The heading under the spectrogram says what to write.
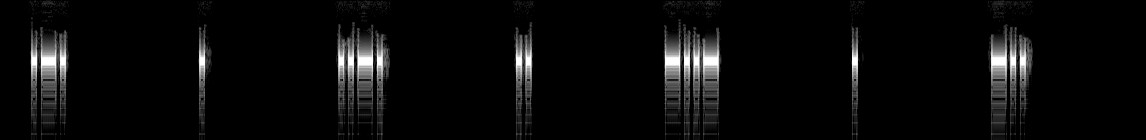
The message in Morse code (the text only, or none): REFIXED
